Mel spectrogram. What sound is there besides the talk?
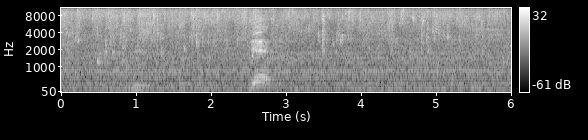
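running tap water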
